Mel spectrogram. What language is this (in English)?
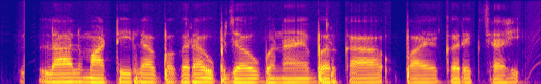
Chhattisgarhi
